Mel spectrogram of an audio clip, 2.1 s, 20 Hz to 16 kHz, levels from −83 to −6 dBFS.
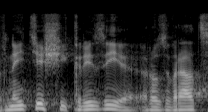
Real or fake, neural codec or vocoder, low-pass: fake; vocoder, 22.05 kHz, 80 mel bands, Vocos; 9.9 kHz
